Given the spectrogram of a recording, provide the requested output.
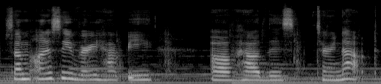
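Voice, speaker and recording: A woman's voice: mid-range voice, fairly even intonation, normal speed. A woman whose first language is Spanish, giving casual, chatty gaming commentary in an informal way, sometimes searching for her English words. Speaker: gaming video creator. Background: background music.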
